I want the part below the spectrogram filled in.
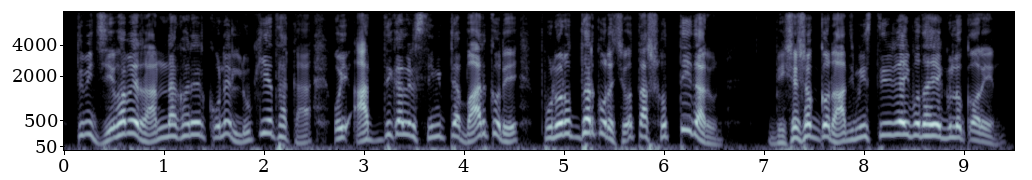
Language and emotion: Bengali, surprised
